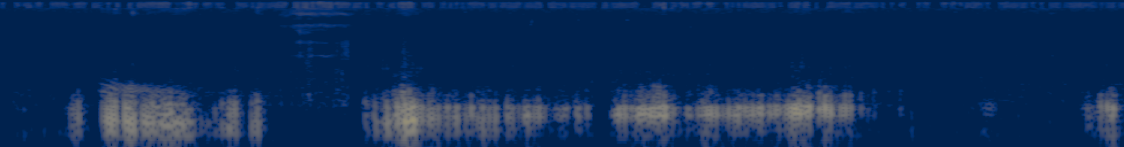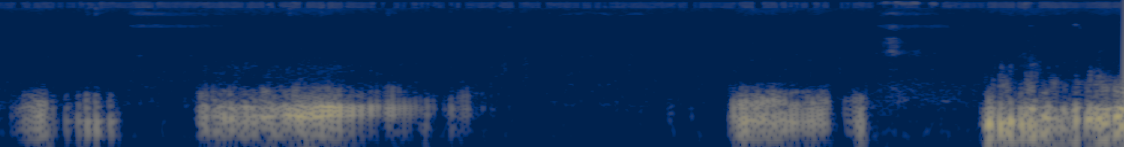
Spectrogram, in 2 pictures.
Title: Empty Stomach rumbling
